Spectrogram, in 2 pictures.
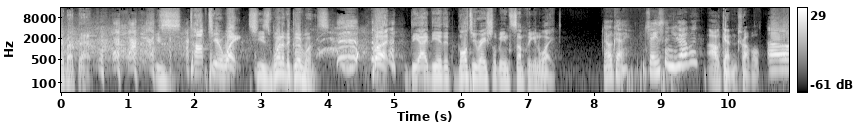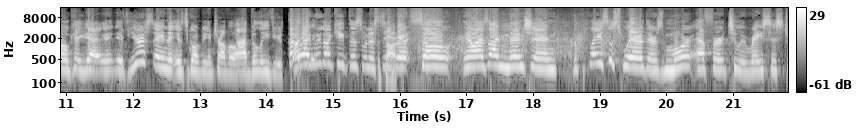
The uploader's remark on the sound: Panel, recorded live from the Sundance Film Festival in 2023.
